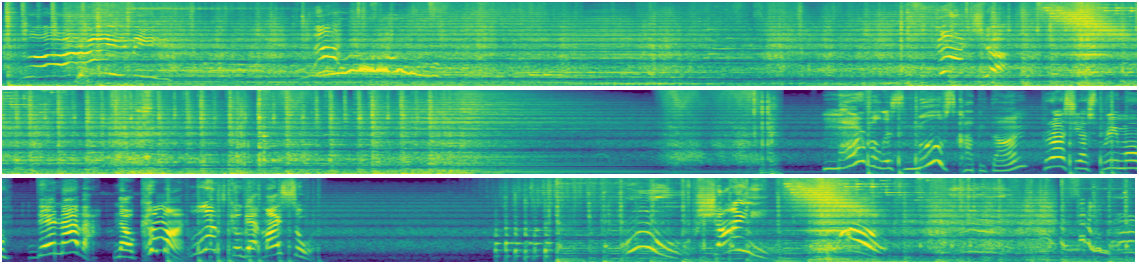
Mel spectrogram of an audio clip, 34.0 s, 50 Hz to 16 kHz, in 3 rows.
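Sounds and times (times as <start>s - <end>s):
cartoon background music: 0.0s - 7.8s, 9.1s - 17.0s, 27.7s - 34.0s
magic whooshing effects: 4.2s - 13.7s, 30.5s - 33.2s.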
